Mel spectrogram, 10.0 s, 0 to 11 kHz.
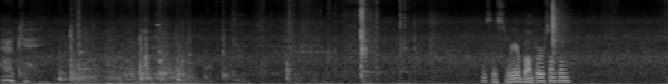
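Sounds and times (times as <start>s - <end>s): car parts knocking and rattling: 0.8s - 6.4s.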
